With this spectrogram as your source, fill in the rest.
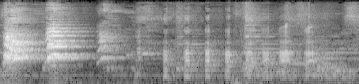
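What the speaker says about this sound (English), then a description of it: "We've got a dog in here." A dog in an indoor tea room barks a few loud yelps, then a quicker run of shorter barks, with light chuckling and faint voices in the background.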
